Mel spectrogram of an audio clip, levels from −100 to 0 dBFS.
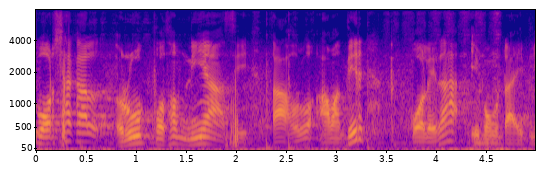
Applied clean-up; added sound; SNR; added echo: none; Writing; 20 dB; none.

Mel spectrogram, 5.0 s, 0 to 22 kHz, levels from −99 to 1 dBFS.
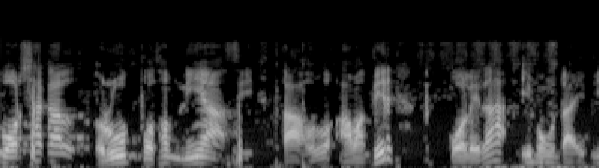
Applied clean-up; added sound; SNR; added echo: classical method spectral subtraction.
